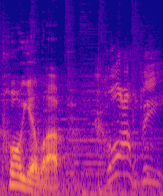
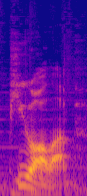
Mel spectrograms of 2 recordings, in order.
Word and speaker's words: Puyallup: It's not Puyallup. It's not pronounced that way because it looks like I'll pull y'all up, but that's not it.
